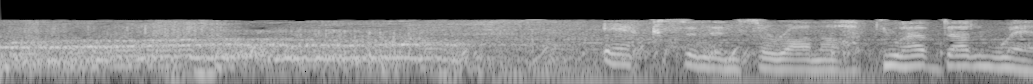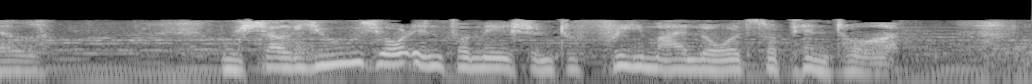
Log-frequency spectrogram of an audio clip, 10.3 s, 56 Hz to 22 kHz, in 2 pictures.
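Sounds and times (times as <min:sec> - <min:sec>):
deep sea monster roar with low growling: 0:00.0 - 0:03.0
speech: 0:03.3 - 0:05.5, 0:06.3 - 0:10.3.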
